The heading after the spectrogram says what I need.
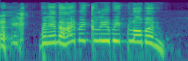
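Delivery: high, mock-German gibberish rant. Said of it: "a German accent".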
